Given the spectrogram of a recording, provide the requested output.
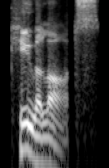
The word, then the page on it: culottes: British English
